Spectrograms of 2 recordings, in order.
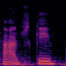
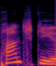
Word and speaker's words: pączki: Was I wrong when I said Potski? So you were a little was wrong. Yes. I was less right. Yes, Okay. the pączki is a Polish thing, I believe, Mm.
